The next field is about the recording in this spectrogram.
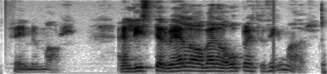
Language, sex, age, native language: Icelandic, male, 40-49, Icelandic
